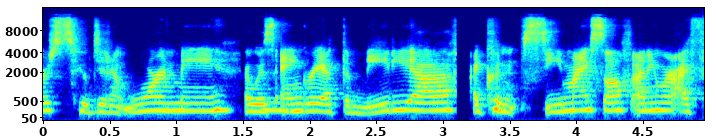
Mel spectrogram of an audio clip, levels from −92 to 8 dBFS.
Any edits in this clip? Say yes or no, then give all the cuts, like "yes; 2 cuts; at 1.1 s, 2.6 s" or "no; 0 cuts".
yes; 2 cuts; at 1.4 s, 3.2 s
